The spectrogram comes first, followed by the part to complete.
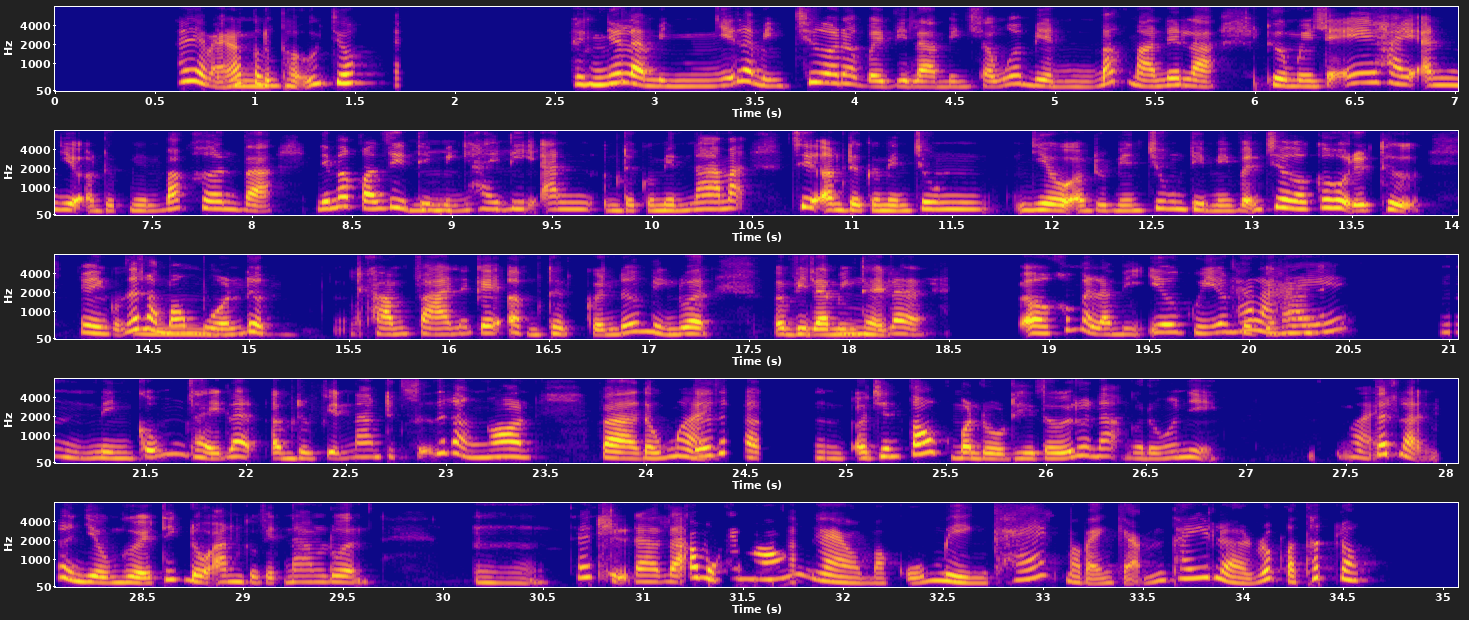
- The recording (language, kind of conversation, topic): Vietnamese, unstructured, Bạn thấy món ăn nào thể hiện rõ nét văn hóa Việt Nam?
- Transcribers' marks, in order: other background noise; distorted speech; unintelligible speech; tapping; other noise; mechanical hum; "luôn" said as "nuôn"; in English: "top"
